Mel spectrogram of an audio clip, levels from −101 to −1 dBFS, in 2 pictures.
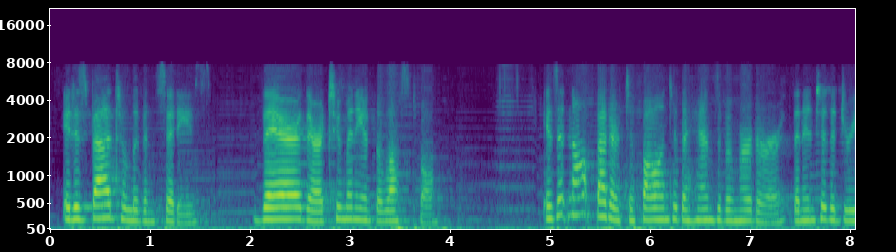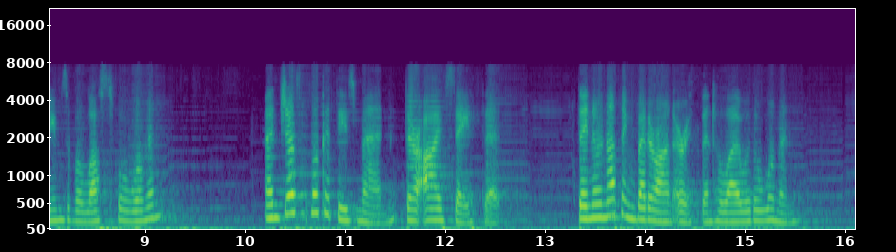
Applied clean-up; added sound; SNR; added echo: neural separator model SepFormer DNS4.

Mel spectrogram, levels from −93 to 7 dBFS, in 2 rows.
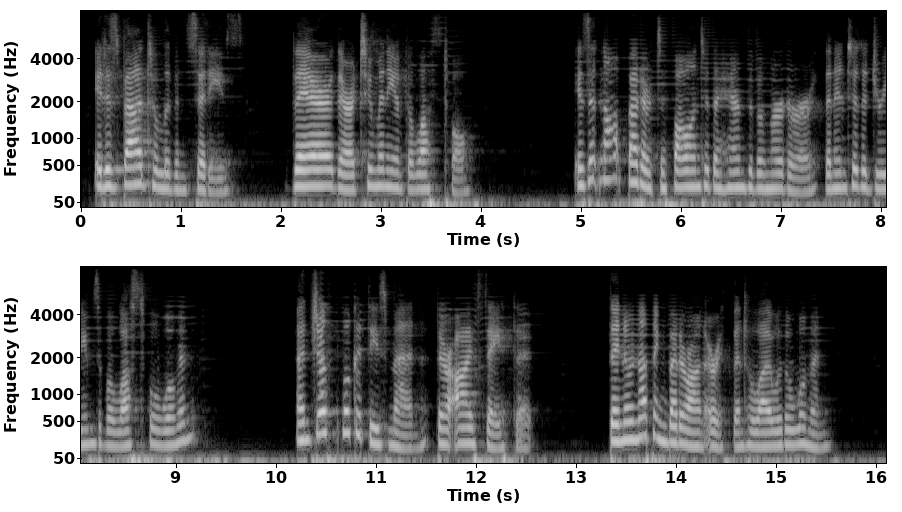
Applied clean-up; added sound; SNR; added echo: neural mask model DeepFilterNet 3.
